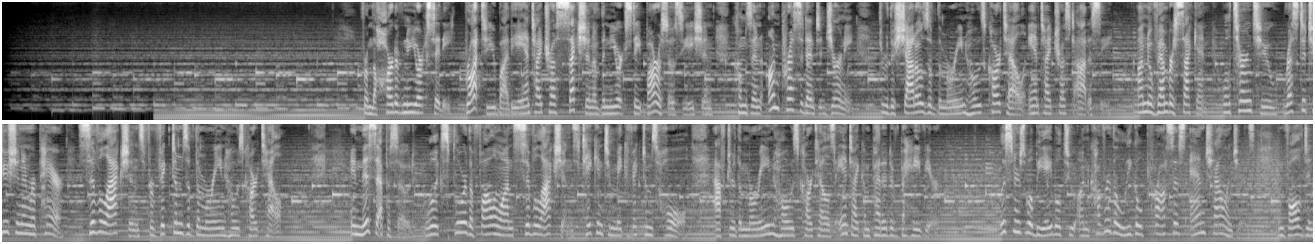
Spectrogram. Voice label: AUDIO TRAILER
